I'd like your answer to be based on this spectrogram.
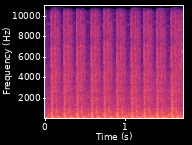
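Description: Rapid automatic gunfire in a competitive shooter video game, an evenly spaced burst of about a dozen sharp shots, loud and close.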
